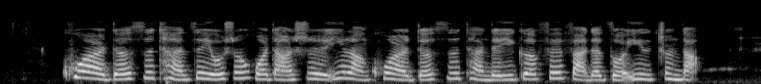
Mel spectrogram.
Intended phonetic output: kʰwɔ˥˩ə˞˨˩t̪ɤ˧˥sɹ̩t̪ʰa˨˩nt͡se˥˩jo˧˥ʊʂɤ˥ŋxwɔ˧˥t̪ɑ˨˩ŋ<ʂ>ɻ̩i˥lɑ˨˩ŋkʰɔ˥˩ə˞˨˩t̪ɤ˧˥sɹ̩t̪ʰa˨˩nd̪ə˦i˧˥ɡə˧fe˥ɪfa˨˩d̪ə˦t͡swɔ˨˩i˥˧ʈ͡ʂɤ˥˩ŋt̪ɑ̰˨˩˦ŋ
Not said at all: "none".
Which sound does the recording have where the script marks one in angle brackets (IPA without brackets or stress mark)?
ʂ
